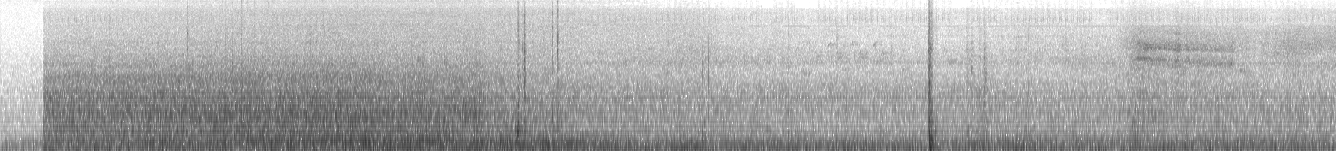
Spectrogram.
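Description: A car running steadily on the road, louder in the first seconds and easing off after about seven seconds, with a single sharp knock about twelve seconds in.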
